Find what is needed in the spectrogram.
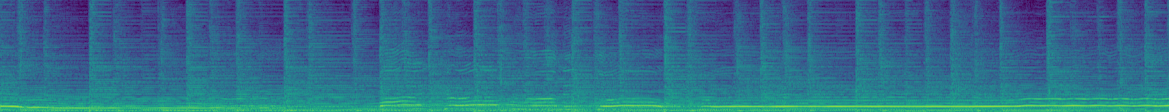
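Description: A man singing a slow worship song while strumming an acoustic guitar, holding one long note through the second half.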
